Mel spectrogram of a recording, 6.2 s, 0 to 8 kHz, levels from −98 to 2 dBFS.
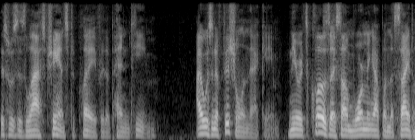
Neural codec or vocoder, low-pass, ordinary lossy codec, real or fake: codec, 16 kHz in and 24 kHz out, 2.2 kbps, FireRedTTS-2 codec; 7.2 kHz; AAC, 48 kbps; fake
